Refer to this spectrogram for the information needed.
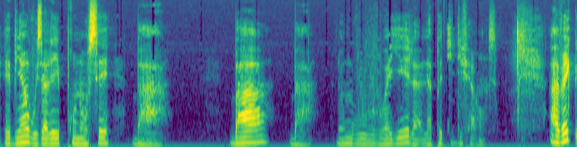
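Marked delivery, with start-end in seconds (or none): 3.1-3.6 ba sur un ton descendant; ba, tonalité qui descend; grave tone. Shown as a demonstration. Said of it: "avec un accent grave". 3.9-4.2 ba, voix qui tombe plus bas; ba qui descend et s'éteint; low falling grave tone. Shown as a demonstration. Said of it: "avec un accent grave".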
